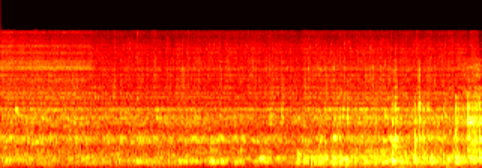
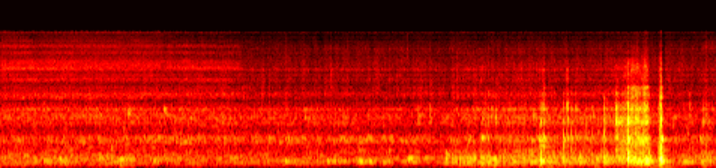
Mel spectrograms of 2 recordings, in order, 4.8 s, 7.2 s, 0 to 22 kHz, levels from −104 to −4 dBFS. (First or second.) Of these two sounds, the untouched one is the first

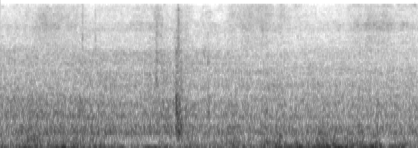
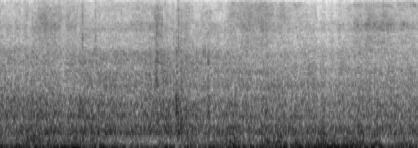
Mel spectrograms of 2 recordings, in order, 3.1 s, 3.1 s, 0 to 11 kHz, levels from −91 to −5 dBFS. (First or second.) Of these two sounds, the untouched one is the second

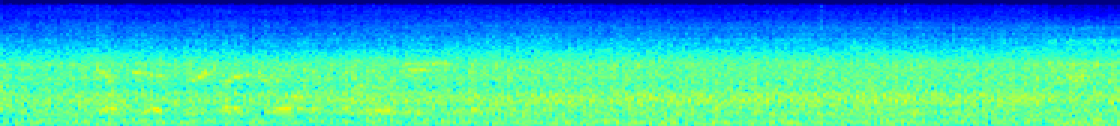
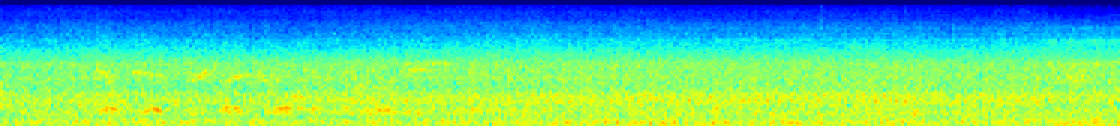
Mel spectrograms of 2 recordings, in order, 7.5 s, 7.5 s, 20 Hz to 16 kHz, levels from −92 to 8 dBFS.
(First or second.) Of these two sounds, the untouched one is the first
